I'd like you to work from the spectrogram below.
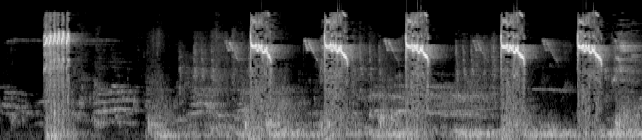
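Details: Moulting female Oriental white-eye in breeding condition calling males: one high buzzy trill, then a steady series of five sharp down-slurred whistles about one second apart, with low background rustling.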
